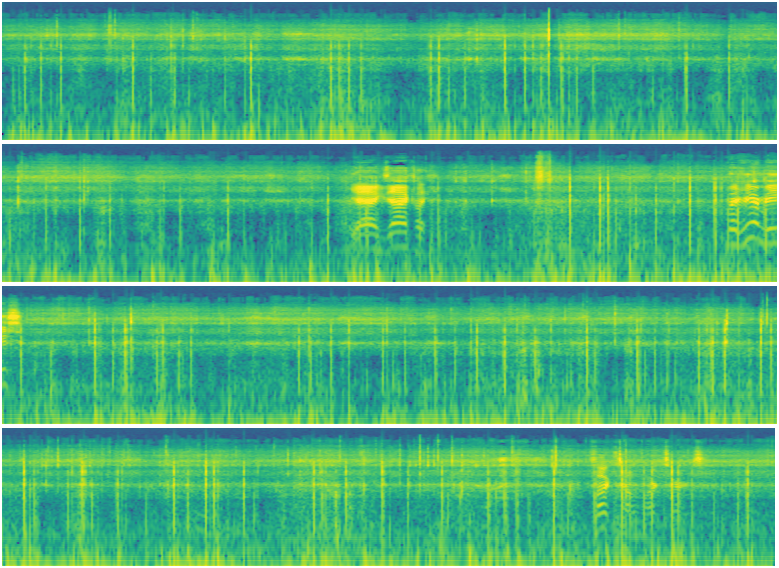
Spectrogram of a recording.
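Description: Skis running fast down a snow piste: a steady rush of wind on the microphone over the scrape and chatter of ski edges on the snow. Twice near the middle, a brief wavering voice-like call cuts through.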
